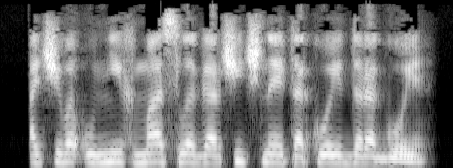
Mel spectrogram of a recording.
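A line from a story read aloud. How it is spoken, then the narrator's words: Plain. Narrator (Russian): спросила Марина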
